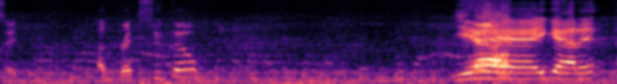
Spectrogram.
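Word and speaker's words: Aggretsuko: Like I started watching, I'm probably going to mispronounce it, Agretsuko?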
